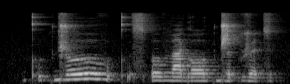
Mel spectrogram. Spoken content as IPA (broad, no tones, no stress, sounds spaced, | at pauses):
kʷʼ a kʷ ɖ͡ʐ oː v o̰ kʷʼ a̰ s ʔ o v a ɡ ɔː kʷ ɖ͡ʐ a kʷ ʐ œ t͡s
